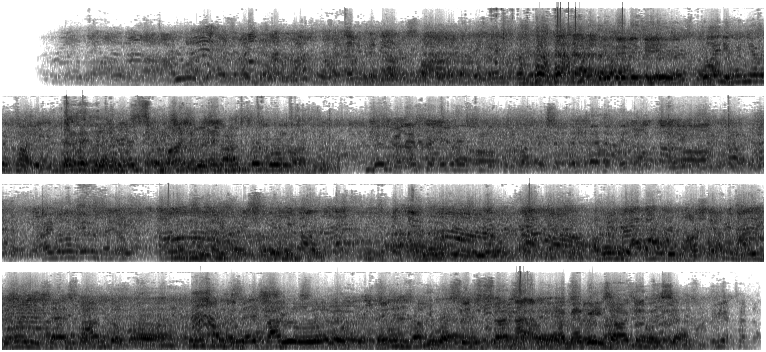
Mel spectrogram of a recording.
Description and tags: The background noise, familiar to anyone who has ever been to school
